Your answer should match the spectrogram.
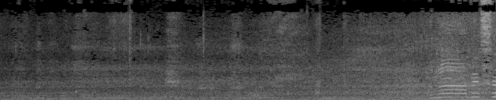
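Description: Road traffic noise from a street at night: a steady low rumble that grows louder over the last couple of seconds.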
